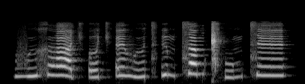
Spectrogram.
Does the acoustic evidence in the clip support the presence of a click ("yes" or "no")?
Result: yes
